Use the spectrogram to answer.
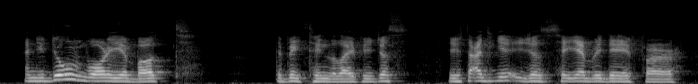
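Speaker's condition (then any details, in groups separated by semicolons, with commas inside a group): MND; onset right side; communication devices assessed, types replies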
